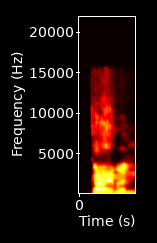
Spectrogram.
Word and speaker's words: Gaiman: because i love neil gaiman guymon rather because that's how he pronounces it and there's been a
